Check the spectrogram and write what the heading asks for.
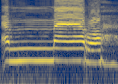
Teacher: اور جب ہم اس پر وقف کریں گے، امارہ، ہا ساکن میں سانس اور آواز جاری رہتی ہے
